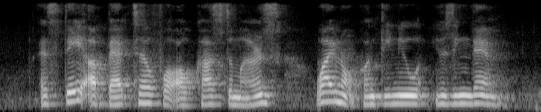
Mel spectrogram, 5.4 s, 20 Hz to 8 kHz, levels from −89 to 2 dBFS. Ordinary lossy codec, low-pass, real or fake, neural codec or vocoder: AAC, 48 kbps; 7.2 kHz; fake; codec, 16 kHz, 4 kbps, X-Codec, HuBERT features, trained on LibriSpeech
